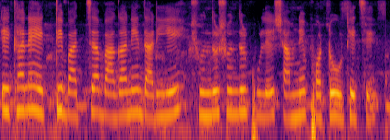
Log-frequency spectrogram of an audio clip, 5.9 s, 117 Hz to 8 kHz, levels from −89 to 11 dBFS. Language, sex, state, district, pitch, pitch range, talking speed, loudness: Bengali, female, West Bengal, Cooch Behar, 255 Hz, 240-275 Hz, 115 wpm, -15 LUFS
